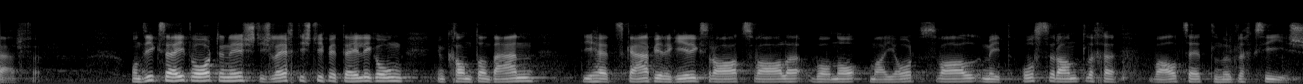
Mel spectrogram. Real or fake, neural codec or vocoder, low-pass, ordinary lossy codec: real; none; 7.2 kHz; none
